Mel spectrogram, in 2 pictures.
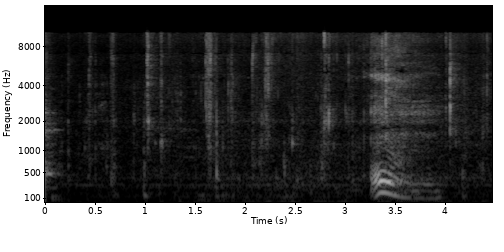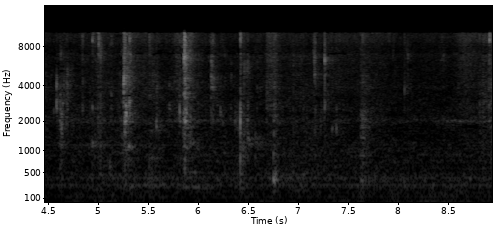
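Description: Wet chewing, smacking and sucking sounds of a man eating a raw octopus tentacle, in scattered short clicks. A brief vocal sound falling in pitch comes about three seconds in.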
